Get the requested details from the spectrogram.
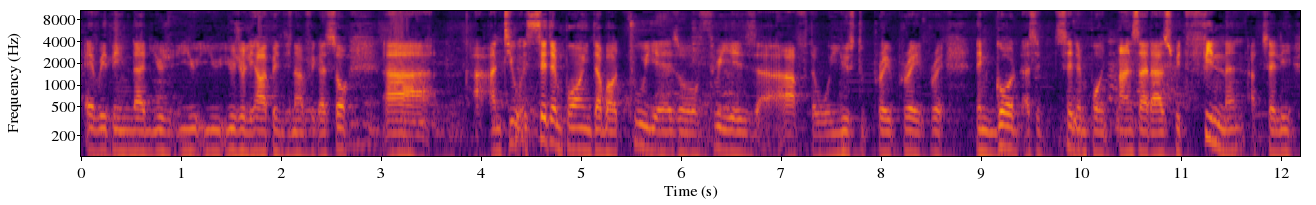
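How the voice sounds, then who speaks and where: A young man from Congo giving a personal faith testimony, speaking hesitantly with many pauses and restarts. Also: mid-range voice. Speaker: church member giving testimony.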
